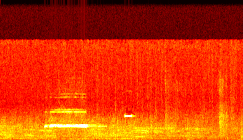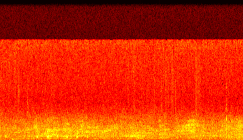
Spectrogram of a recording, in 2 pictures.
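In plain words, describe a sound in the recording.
Young women shout to each other faintly across an open field outdoors.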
